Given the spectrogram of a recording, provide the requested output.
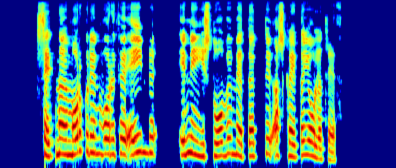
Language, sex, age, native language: Icelandic, female, 50-59, Icelandic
